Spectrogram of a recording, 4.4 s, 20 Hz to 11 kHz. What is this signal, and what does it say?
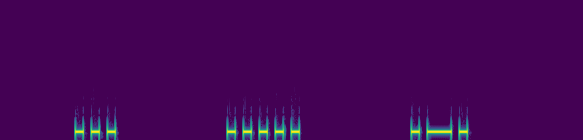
Morse code, heard as a keyed tone, about 20 wpm, spaced as for 8 wpm, 700 Hz. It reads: S5R
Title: 087 Lesson 15e - Number 5 - Three Characters 20wpm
